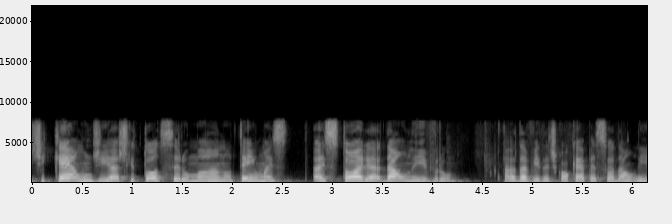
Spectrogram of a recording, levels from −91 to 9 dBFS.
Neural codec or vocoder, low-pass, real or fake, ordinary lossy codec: none; none; real; none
